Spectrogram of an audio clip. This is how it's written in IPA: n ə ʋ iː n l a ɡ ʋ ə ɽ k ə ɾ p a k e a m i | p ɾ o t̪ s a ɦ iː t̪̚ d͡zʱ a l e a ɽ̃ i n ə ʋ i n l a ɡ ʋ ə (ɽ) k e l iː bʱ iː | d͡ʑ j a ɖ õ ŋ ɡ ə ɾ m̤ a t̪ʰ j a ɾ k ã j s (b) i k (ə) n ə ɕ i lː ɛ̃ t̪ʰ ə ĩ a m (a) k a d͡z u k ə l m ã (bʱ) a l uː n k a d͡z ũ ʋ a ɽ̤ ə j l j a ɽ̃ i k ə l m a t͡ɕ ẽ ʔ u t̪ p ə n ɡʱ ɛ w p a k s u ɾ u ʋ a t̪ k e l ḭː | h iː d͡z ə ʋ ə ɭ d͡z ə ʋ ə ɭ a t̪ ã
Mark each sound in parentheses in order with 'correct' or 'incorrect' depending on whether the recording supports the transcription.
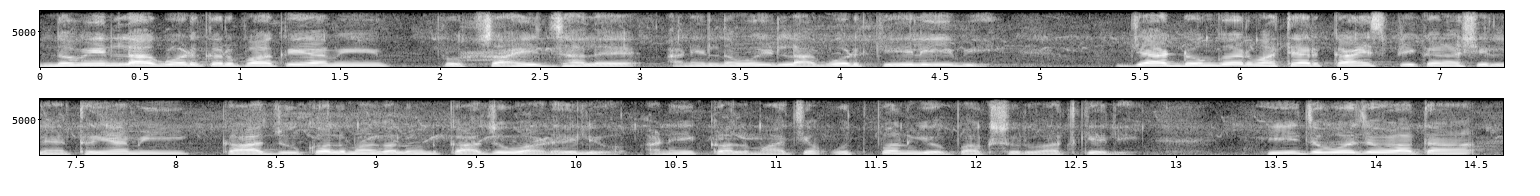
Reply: correct, incorrect, correct, incorrect, incorrect

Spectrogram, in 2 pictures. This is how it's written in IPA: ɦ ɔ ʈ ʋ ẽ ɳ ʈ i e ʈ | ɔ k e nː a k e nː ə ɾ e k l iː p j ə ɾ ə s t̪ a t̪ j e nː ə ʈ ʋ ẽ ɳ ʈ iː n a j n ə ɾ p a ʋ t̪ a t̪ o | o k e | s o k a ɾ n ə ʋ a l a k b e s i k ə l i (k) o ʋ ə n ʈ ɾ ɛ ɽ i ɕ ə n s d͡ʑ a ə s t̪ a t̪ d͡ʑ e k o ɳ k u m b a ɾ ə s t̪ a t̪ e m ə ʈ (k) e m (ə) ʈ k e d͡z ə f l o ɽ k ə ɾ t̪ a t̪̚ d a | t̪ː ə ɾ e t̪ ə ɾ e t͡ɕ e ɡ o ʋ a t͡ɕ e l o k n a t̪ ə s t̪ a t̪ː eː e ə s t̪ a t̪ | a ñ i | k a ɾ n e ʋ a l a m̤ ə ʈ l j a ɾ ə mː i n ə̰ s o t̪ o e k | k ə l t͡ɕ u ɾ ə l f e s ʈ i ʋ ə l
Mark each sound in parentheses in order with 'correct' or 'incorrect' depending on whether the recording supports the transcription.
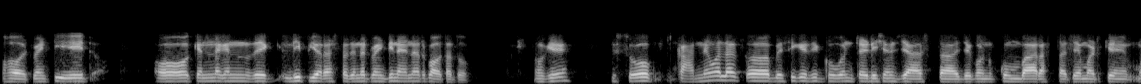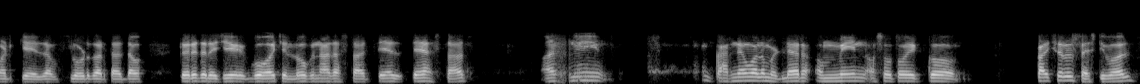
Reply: incorrect, correct, correct

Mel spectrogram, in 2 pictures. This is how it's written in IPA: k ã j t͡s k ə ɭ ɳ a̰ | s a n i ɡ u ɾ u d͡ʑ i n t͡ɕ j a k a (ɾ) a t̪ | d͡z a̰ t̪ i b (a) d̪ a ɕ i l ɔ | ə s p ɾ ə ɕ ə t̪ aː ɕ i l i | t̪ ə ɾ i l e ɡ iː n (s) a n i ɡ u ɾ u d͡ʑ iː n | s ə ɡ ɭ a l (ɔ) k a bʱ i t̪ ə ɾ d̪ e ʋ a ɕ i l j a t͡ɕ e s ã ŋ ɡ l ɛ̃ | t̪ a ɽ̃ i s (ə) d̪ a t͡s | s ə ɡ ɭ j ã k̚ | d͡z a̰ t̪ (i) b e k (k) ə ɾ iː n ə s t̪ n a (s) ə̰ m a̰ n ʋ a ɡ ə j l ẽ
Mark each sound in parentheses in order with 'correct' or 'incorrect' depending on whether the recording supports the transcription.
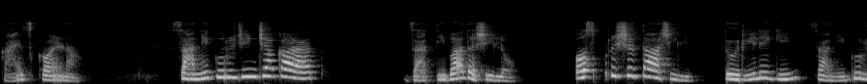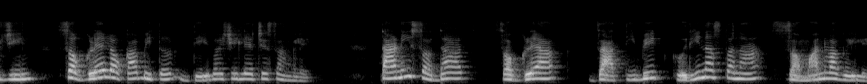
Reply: incorrect, correct, correct, correct, correct, correct, correct, correct

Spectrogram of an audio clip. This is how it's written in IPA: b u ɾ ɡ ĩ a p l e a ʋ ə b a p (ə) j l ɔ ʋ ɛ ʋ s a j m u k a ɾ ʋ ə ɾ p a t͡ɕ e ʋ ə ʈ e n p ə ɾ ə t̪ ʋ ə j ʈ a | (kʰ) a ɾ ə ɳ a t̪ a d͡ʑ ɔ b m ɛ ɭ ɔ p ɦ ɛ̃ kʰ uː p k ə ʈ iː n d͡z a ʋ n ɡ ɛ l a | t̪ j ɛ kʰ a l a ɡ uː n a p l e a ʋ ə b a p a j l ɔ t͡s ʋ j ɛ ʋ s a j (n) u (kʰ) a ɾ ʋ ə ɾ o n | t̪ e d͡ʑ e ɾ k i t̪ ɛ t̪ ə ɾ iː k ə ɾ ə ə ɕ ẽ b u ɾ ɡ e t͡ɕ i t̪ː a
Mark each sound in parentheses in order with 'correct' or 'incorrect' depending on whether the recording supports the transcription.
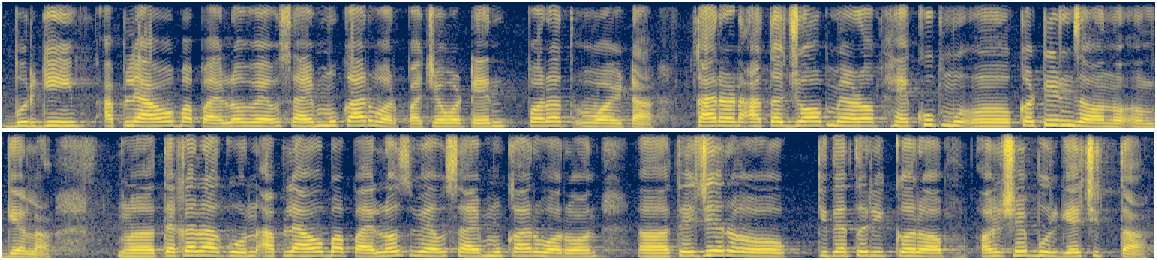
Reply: incorrect, incorrect, incorrect, incorrect

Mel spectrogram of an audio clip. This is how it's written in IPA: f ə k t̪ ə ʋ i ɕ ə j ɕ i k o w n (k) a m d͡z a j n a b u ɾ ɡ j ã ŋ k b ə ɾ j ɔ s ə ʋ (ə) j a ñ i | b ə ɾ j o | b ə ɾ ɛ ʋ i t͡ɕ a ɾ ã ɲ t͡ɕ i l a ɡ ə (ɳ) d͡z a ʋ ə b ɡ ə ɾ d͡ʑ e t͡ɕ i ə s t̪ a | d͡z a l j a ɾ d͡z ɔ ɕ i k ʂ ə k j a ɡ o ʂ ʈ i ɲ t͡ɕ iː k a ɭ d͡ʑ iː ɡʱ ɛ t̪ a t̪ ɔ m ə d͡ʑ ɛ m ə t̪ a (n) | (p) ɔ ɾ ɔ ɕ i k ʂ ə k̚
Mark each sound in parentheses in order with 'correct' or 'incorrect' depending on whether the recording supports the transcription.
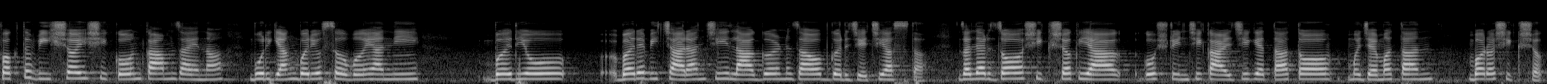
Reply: correct, correct, correct, correct, incorrect

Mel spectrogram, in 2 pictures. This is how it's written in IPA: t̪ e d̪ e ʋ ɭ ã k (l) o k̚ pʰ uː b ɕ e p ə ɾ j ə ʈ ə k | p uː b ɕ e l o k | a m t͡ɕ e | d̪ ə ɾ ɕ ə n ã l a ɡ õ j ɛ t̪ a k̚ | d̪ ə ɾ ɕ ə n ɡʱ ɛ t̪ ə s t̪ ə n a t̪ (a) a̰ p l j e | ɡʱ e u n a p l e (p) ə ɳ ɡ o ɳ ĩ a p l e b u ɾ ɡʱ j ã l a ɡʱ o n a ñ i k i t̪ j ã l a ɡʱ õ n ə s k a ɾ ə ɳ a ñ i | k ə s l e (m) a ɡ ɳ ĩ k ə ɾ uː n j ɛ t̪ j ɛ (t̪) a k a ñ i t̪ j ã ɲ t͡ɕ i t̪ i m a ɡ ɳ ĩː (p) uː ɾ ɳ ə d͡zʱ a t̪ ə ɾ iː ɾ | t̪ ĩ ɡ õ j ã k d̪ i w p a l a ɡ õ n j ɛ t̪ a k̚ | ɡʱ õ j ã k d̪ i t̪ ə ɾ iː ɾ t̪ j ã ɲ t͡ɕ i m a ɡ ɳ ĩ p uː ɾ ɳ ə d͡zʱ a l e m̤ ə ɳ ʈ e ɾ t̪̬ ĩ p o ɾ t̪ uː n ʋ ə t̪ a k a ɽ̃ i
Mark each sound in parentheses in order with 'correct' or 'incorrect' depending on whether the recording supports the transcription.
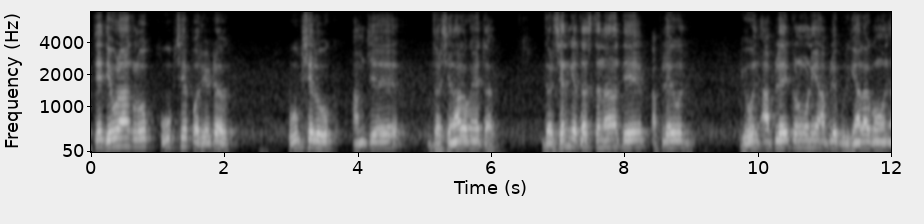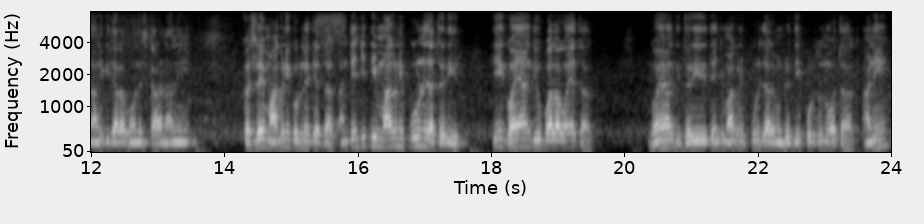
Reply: correct, incorrect, incorrect, correct, correct, correct

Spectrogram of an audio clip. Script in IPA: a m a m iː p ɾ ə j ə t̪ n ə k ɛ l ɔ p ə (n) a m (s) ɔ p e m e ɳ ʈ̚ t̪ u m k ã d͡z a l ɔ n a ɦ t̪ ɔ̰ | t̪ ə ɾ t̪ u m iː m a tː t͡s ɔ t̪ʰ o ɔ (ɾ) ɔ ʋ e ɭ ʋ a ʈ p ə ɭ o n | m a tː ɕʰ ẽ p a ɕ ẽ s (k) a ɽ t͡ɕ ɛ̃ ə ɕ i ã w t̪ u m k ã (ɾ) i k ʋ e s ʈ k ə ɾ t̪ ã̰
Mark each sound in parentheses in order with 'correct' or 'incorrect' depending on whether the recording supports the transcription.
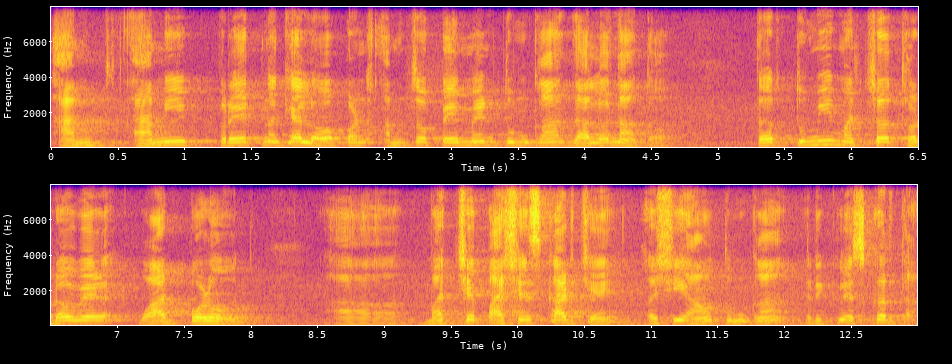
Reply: incorrect, incorrect, incorrect, correct, correct

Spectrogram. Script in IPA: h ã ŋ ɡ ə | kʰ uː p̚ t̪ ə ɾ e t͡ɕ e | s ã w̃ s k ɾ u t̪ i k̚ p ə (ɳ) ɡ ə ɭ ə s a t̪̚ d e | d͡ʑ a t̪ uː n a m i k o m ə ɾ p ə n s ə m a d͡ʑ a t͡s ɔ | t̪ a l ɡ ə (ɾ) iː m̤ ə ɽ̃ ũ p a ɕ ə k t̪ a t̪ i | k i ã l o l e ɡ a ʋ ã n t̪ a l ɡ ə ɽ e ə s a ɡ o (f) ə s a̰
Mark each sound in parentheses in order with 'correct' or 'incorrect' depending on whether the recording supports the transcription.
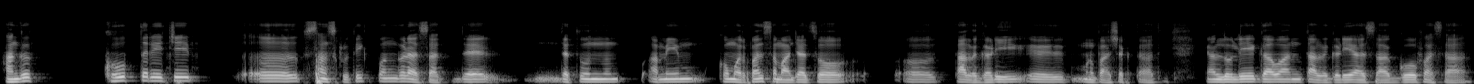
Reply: incorrect, incorrect, correct

